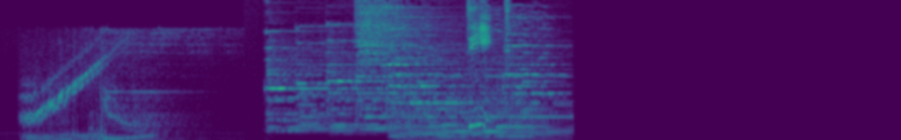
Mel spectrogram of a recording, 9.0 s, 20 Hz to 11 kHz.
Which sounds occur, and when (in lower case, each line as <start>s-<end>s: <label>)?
0.0s-2.6s: background noise
0.2s-1.6s: sound effect
2.6s-5.8s: music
